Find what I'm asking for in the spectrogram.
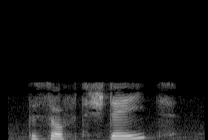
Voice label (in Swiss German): "saftstejt", Bas Rhin; vin; montée de la sève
